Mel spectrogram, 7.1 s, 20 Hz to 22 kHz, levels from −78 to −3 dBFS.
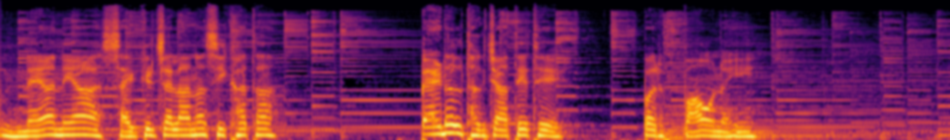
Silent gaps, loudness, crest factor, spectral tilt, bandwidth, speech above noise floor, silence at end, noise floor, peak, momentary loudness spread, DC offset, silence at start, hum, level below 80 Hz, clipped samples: none; -11 LUFS; 12 dB; -5.5 dB/octave; 19 kHz; 21 dB; 0 s; -31 dBFS; 0 dBFS; 21 LU; under 0.1%; 0 s; none; -34 dBFS; under 0.1%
